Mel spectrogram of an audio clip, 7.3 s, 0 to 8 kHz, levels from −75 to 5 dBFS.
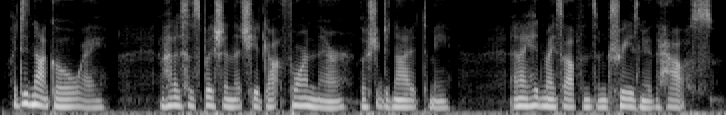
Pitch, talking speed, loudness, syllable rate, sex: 145 Hz, 255 wpm, -17 LUFS, 6.6 syllables/s, female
